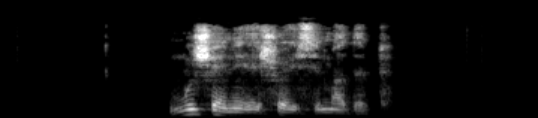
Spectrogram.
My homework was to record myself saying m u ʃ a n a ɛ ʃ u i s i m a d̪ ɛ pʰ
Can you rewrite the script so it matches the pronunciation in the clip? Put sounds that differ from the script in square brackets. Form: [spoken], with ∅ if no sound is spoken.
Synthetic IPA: m u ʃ [ɛ] n [i] ɛ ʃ [ɔ] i s i m a d̪ ɛ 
